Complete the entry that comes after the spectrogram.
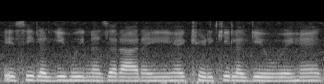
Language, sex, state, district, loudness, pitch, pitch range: Hindi, male, Chhattisgarh, Raipur, -14 LUFS, 175 Hz, 175-185 Hz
